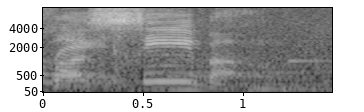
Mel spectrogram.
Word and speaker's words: placebo: vocabulary I'm ready to Placebo the stress is on the middle syllable placebo oh okay thank you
